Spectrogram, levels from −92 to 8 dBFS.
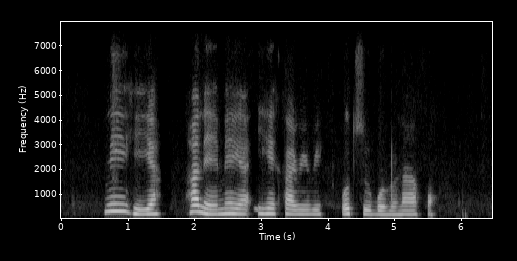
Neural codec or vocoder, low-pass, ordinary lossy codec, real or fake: none; 7.2 kHz; Opus, 16 kbps; real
